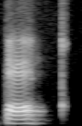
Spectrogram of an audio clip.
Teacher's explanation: ஒரு மாத்திரைக்கு பதிலாக அரை மாத்திரை அளவை ஒலிக்கிறது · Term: குற்றியல் உகரம்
